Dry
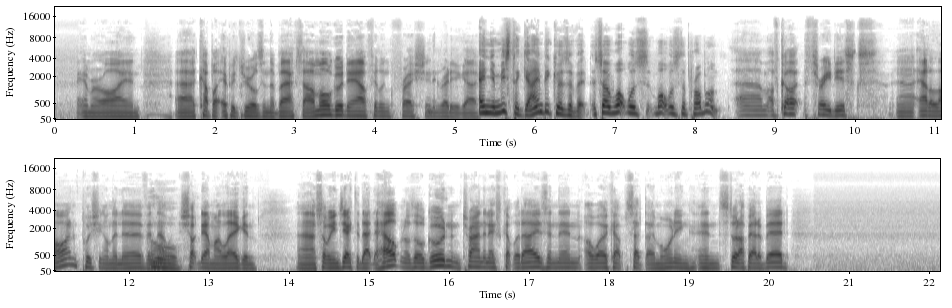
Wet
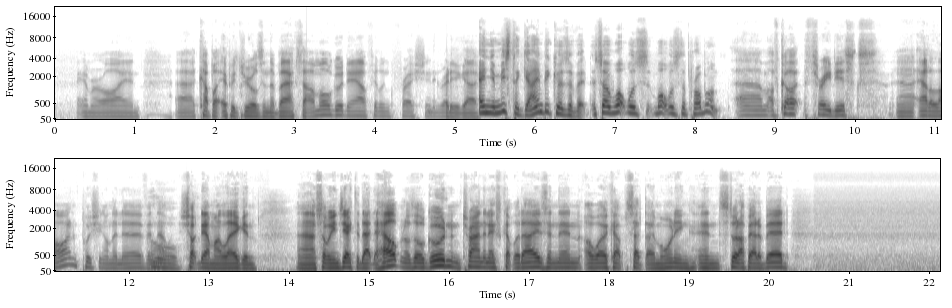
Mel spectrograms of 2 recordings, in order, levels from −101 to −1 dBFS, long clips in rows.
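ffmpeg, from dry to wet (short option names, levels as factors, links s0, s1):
-af "asetnsamples=n=441:p=0,asendcmd='1.77 volume volume -10dB;3.14 volume volume -18dB;4.89 volume volume -9.5dB;12.72 volume volume 0dB',volume=0.112"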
